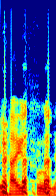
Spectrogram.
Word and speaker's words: HIFU: And HIFU is just like it sounds, H-I-F-U. Just like the Japanese spell it, yes. Okay. It's not a haiku, it's a HIFU here.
